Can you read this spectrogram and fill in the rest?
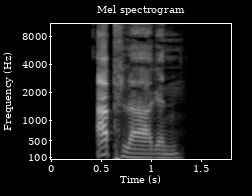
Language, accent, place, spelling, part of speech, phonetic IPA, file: German, Germany, Berlin, Ablagen, noun, [ˈapˌlaːɡn̩], De-Ablagen.ogg
- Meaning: plural of Ablage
